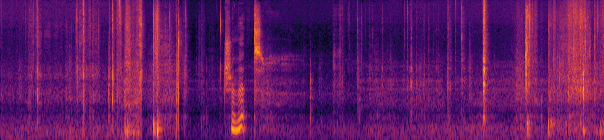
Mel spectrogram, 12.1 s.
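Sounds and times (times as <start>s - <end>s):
paper envelopes rustling: 0.4s - 4.4s, 6.6s - 9.4s, 10.3s - 12.0s.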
